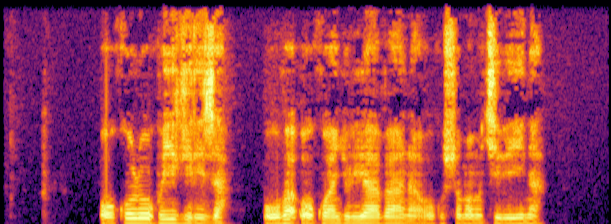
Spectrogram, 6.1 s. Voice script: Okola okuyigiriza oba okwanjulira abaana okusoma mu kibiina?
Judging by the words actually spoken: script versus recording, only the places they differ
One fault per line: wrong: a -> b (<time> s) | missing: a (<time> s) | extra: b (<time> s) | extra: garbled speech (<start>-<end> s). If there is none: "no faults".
no faults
